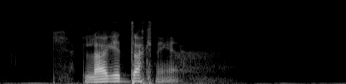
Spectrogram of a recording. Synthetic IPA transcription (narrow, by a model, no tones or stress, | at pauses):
laːɡəd̪aknɪ̰ŋə̰n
